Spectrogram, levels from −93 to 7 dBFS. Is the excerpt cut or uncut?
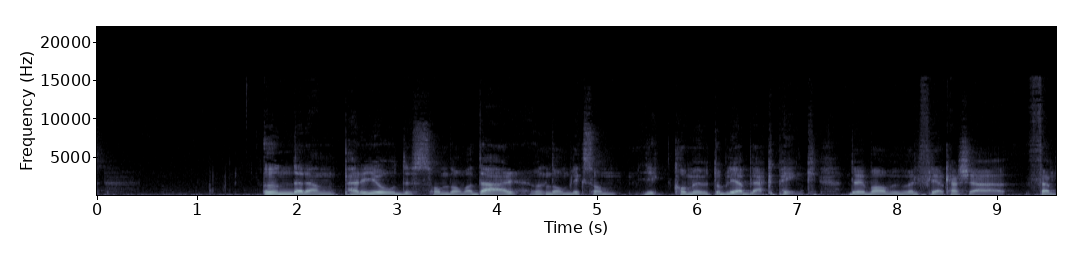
cut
